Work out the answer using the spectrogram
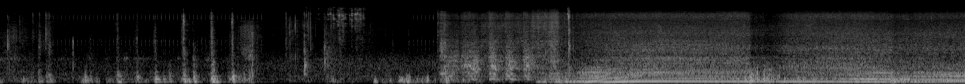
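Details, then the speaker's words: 2003 Toyota Corolla 1.6 VVT-i rescued from scrap, restarted after tightening a screw, no new intake gasket: initial clatter, then catches and settles to smooth, steady idle with even hum and no rattle; fixed. "oh my gosh it's actually fixed"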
